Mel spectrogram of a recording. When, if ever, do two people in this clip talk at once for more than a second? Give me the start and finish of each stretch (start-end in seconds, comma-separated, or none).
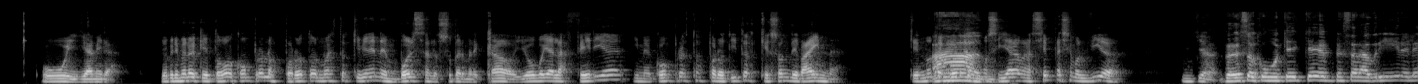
none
